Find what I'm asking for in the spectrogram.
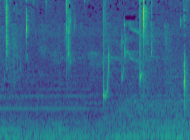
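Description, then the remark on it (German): Diluted blood drips down the sides of an object, plinking at irregular intervals, a few small, bright plopping sounds over a steady low background hum, quiet with no voices. “Das verdünnte Blut tropft an den Seiten herunter”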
